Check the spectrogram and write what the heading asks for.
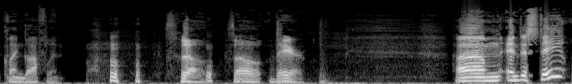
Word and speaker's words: Llangollen: But I do like how he put the name in North Wales pronounced Llangollen, because that's not how it looks.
